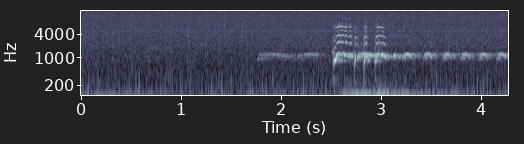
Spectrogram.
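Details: At night a local zebra dove gives a rapid, stammering series of ringing coo notes, while a steady flat tone runs underneath and continues afterward, against loud low background rumble.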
